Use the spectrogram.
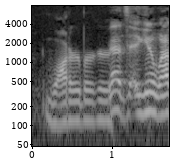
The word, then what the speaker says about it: Whataburger: Oklahoma or Texas but that is how you pronounce it Water Burger that's you know when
